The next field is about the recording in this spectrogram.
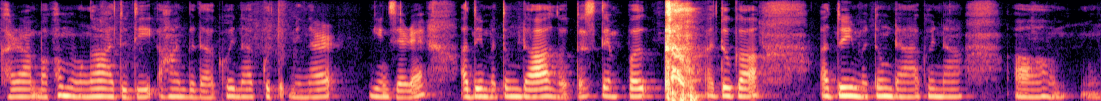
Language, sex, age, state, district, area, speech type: Manipuri, female, 30-45, Manipur, Tengnoupal, rural, spontaneous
